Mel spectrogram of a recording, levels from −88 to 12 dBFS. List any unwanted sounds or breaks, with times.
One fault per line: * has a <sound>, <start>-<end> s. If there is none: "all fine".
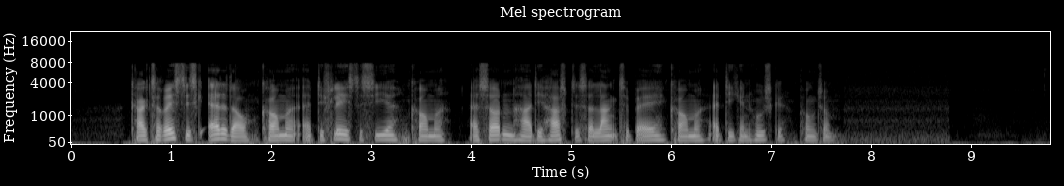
all fine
